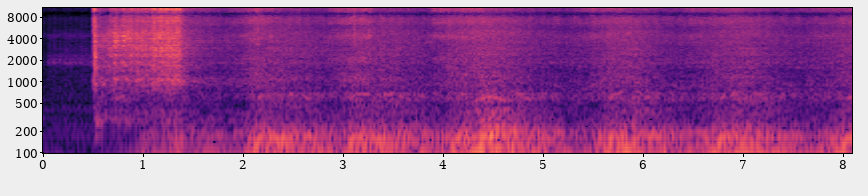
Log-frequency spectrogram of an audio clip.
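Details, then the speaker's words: Fiat 147 carbureted engine start test after fitting a new electric fuel pump in place of the mechanical one; brief crank, then it catches and settles into a steady, even idle with no misses, normal start and idle. "Perfecto. Ahí, esto está espectacular, así que es hora de la prueba de arranque."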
